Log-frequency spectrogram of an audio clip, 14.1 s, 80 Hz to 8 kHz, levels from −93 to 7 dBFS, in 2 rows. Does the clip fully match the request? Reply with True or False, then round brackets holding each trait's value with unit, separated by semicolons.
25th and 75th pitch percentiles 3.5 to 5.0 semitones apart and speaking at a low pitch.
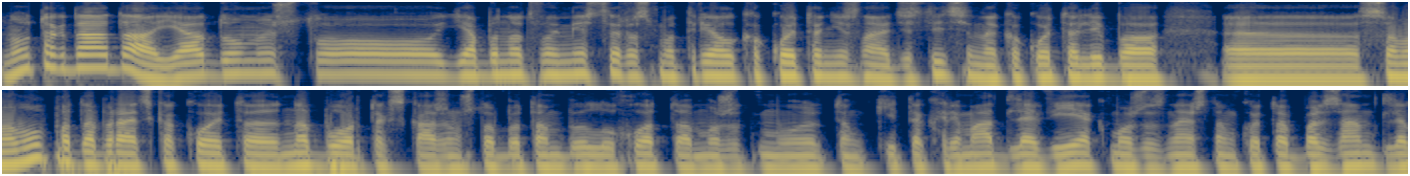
True (3.9 semitones; 120 Hz)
